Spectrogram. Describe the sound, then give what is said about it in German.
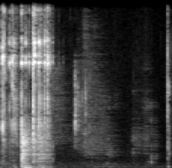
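A die clatters and tumbles across a hard tabletop in a quick burst of bright rattling clicks, then settles with a few softer taps and one last sharp knock. “Ich, glaube, ich weiß auch nicht, mein Würfel ist zinkt, aber nicht.”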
